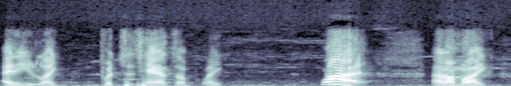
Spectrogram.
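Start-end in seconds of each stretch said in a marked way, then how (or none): 2.1-2.5 high, loud challenge, imitated; sudden high-pitched retold outburst; mock indignant what. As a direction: act out someone thrown off and demanding an explanation. Retold wrestler throws hands up.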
